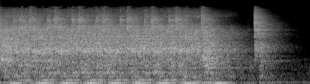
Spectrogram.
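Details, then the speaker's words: 2005–2007 Suzuki Eiger 400 ATV before the carburetor rebuild, in neutral: the starter spins the engine steadily for two seconds with no firing; cranks but won't start, spark or fuel suspected. "the engine is turning over you can hear it going but there's no ignition of the fuel and so the engine is not starting"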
